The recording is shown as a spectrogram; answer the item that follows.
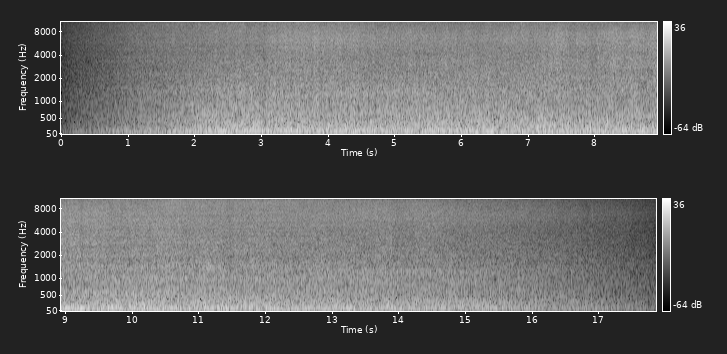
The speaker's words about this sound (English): Picture yourself gazing down at the sea on a moonlit night. The only sound is the waves crashing against the rocks below.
